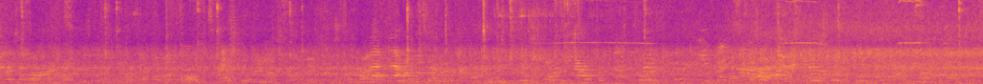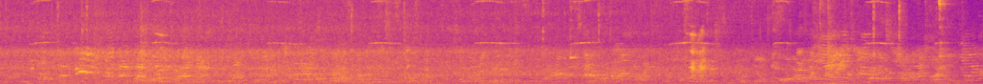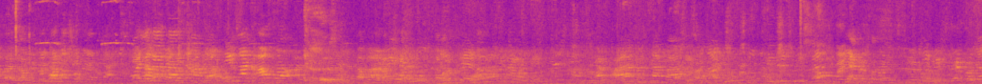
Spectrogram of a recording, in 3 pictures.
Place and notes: cologne, zoo, eingangsbereich
sonntag mittags am koelner zoo, besucherandrang, das klicken der ticketmaschinen, stimmengewirr, walkie talkie durchsagen, anweisungen
soundmap nrw - social ambiences - city scapes - topographic field recordings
